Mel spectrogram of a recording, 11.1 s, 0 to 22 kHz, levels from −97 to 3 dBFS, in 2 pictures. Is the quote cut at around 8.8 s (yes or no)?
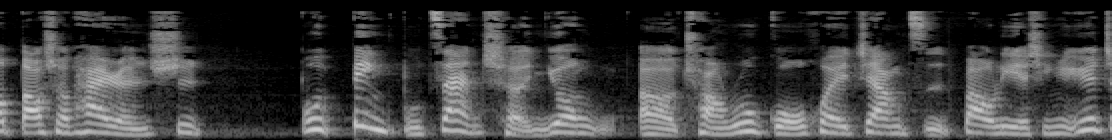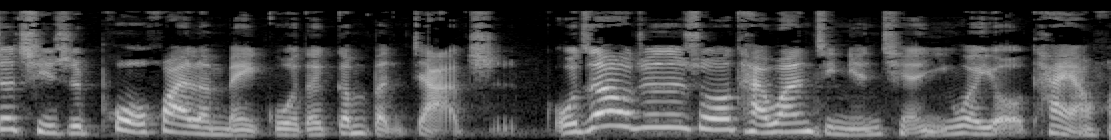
no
